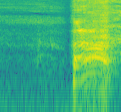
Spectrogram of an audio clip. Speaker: are some of my powerful sneezes.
